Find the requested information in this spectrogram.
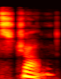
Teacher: Just like with SP and ST, the T sound here is unaspirated, making it blend seamlessly from the S into the R. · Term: STR cluster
